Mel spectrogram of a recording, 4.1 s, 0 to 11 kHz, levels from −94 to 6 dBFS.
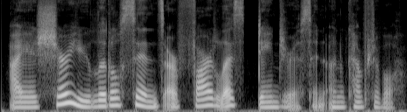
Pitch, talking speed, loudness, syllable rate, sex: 180 Hz, 160 wpm, -21 LUFS, 5.7 syllables/s, female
